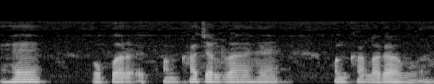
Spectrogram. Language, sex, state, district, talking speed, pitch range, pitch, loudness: Hindi, male, Odisha, Sambalpur, 125 wpm, 105-110 Hz, 110 Hz, -20 LUFS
